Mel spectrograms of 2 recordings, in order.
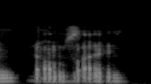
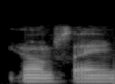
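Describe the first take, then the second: First: Much softer, trailing off; quiet repeat. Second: Said in the usual way. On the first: Real, not acted. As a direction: let it fade away. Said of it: "repeated, fading". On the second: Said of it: "repeated question".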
